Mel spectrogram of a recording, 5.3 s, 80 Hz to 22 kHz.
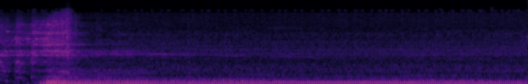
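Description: A 1998 Nissan Skyline R34 25GT fitted with an exhaust silencer cranks briefly and fires, then settles into a steady, deep, muffled idle rumble that carries on evenly and up close.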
